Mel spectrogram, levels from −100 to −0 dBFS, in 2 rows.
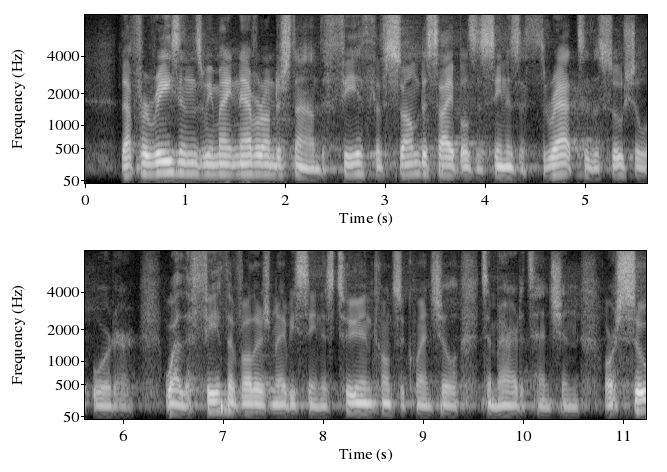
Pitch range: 105-145 Hz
